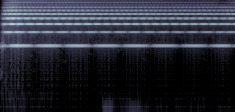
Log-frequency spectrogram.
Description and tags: real acc sound
accordeon, keys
